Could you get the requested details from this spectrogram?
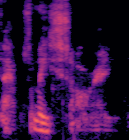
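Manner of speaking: quiet whisper. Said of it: "They whisper on a".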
